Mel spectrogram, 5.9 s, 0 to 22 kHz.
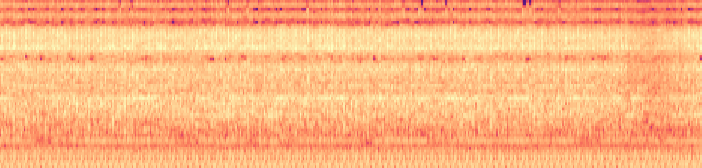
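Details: Honda GX160 engine on a Splitfire wood splitter, previously bogging and stalling under load, after carburetor cleaning, jet check and oil change: steady, even thumping at constant speed with no hunting or surging, running normally.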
